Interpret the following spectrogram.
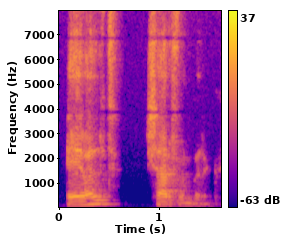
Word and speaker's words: Ewald Scharfenberg: Claro, creo que soy venezolano, soy hijo de alemán y eso se pronuncia Ewald Scharfenberg.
